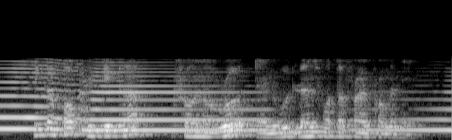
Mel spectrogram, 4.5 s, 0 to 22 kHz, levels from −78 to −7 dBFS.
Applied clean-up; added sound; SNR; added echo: none; Brass instrument; 0 dB; reverberation time 0.5 s.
